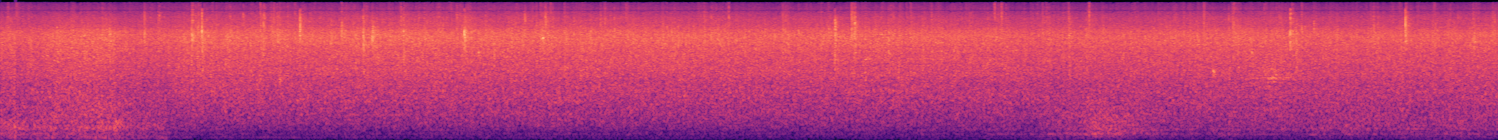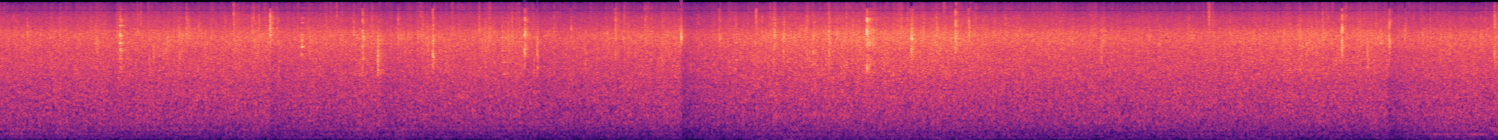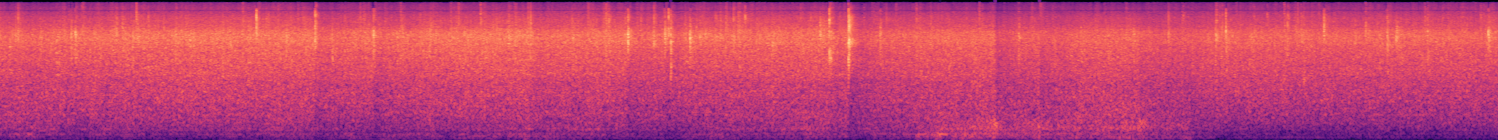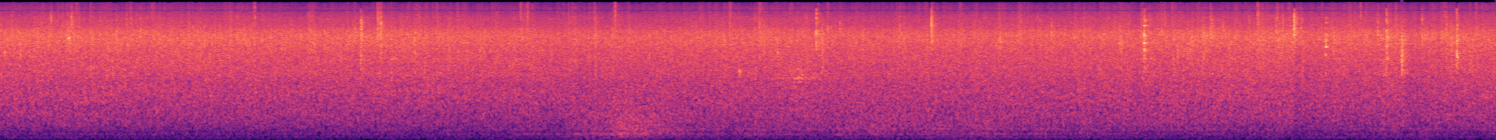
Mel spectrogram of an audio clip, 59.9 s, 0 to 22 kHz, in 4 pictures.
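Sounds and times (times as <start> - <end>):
low rumbles of thunder: 0.0 - 2.8, 9.5 - 16.7, 28.8 - 42.9, 50.2 - 56.9
steady rain pouring: 0.0 - 59.9.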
